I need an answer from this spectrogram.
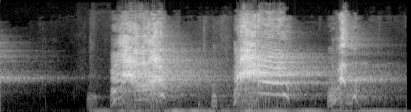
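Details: Baboons; three loud, harsh, hoarse barking calls about one second apart, each a broad raspy burst, after a faint steady hum at the start.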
